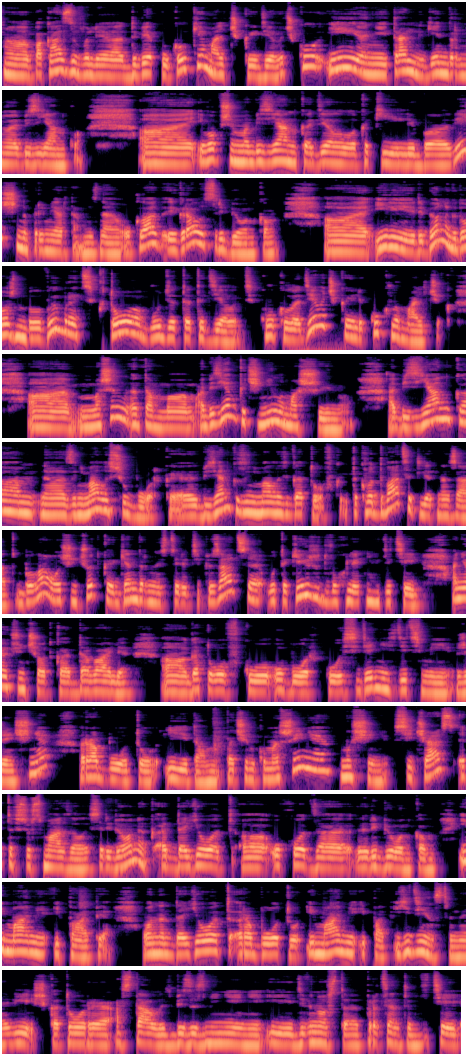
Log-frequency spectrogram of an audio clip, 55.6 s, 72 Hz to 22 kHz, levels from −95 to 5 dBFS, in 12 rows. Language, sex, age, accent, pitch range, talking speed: Russian, female, 20-39, native, 145-185 Hz, 120 wpm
